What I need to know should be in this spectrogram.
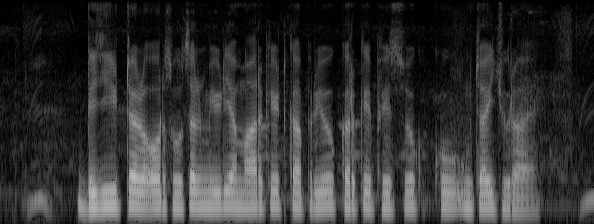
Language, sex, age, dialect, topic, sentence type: Hindi, male, 18-24, Kanauji Braj Bhasha, banking, statement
